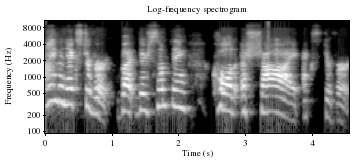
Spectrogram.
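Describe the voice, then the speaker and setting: With lively intonation, a woman delivers her words very slowly. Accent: Philadelphia. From US, Philadelphia. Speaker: career coach and psychotherapist. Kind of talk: motivational talk to camera.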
